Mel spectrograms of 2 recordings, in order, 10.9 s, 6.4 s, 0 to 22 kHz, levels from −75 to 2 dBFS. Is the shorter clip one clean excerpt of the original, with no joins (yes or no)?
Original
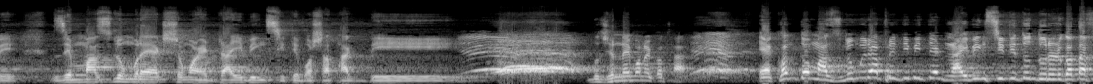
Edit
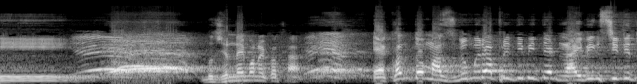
yes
